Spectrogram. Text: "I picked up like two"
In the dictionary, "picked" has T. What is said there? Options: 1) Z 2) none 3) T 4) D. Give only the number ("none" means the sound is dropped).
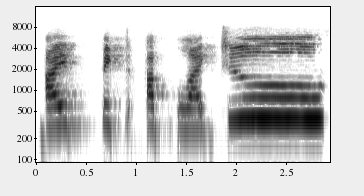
3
